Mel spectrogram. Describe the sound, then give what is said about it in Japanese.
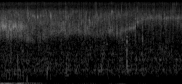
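Soft, steady fizzing and crackling as paste spread over the outside of an ear foams up after water is added with a dropper, like tiny bubbles popping in foam, fairly quiet, with a few faint drip-like ticks scattered through it and no voices. “水分を足すと泡立つペーストなんです。”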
